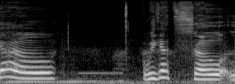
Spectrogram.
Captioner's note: beeping sound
